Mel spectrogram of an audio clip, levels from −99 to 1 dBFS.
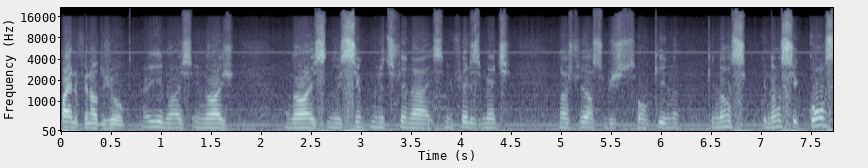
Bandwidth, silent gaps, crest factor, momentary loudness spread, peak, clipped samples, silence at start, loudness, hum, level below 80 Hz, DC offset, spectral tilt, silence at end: over 20 kHz; none; 22 dB; 14 LU; 0 dBFS; under 0.1%; 0 s; -21 LUFS; none; -40 dBFS; under 0.1%; -2.5 dB/octave; 0 s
